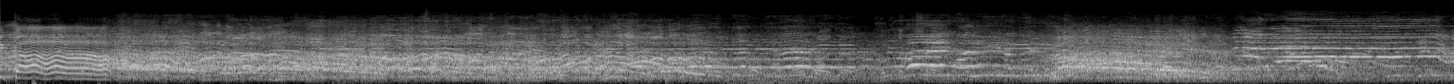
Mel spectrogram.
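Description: A young man sings with a wavering voice through a loudspeaker.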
